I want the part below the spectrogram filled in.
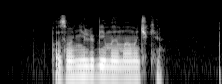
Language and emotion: Russian, neutral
